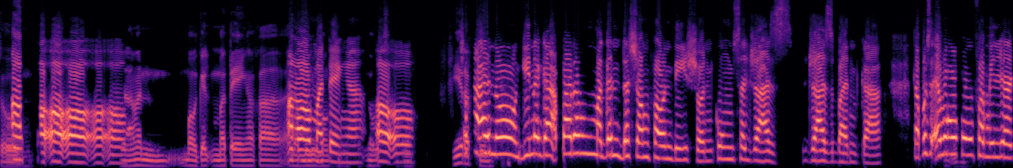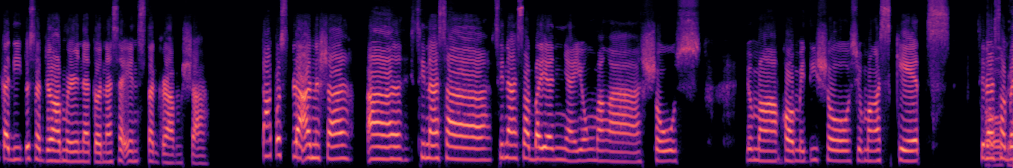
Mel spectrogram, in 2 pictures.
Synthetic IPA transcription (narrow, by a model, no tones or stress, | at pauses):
t̪oʔoʔoːʔoʔoʔoːʔoaŋɐnmɐɡmɐt̪ɛŋɐkɐ̰ʔoʔomɐt̪ɛŋaʔoːʔo | t͡ʃɐkɐʔɐno̞ɡɪnɐɡapaːɾɐŋmɐɡɐnd̪aʃɐʔɐŋfɐwnd̪ejʃo̞nkʊŋsɐd͡ʒas | d͡ʒasbɐnd̪̚kɐt̪aːposʔɛwɐŋokʊŋfɐmiljɐɹkɐd̪iːt̪o̞sɐd̪ɹamɛɹnɐt̪o̞nɐsɐʔɪnst̪ɐɡɾamʃa̰ | t̪aːposlɐʔɐnoʃaʔaːsɪnaːsɐsɪnaːsɐbɐjɐnɲajʊŋmɐŋaʃows | jʊŋmɐŋakomɛd̪ɪʃowsjʊŋmɐŋaskɪt̪̚sː | ɪnaːsɐba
